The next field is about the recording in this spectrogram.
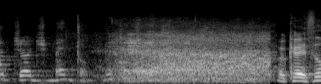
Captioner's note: audience laughs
